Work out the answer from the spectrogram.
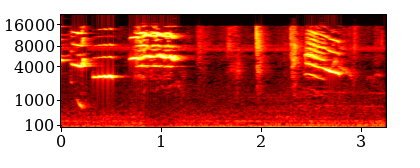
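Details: Oriental magpie-robin in captivity delivering song phrases filled with cililin imitation: a clear whistle, a high buzzy trill, sharp clicks, then a run of quick descending chirps.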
